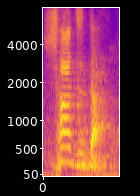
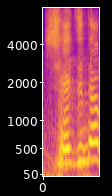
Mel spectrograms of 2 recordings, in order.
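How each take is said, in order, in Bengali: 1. প্রথম সিলেবলে 'a' স্বর আছে: saj। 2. প্রথম সিলেবলে 'e' স্বর আছে: sej। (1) "বলি সাজদা।" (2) "সেজদা বলবেন না।"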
